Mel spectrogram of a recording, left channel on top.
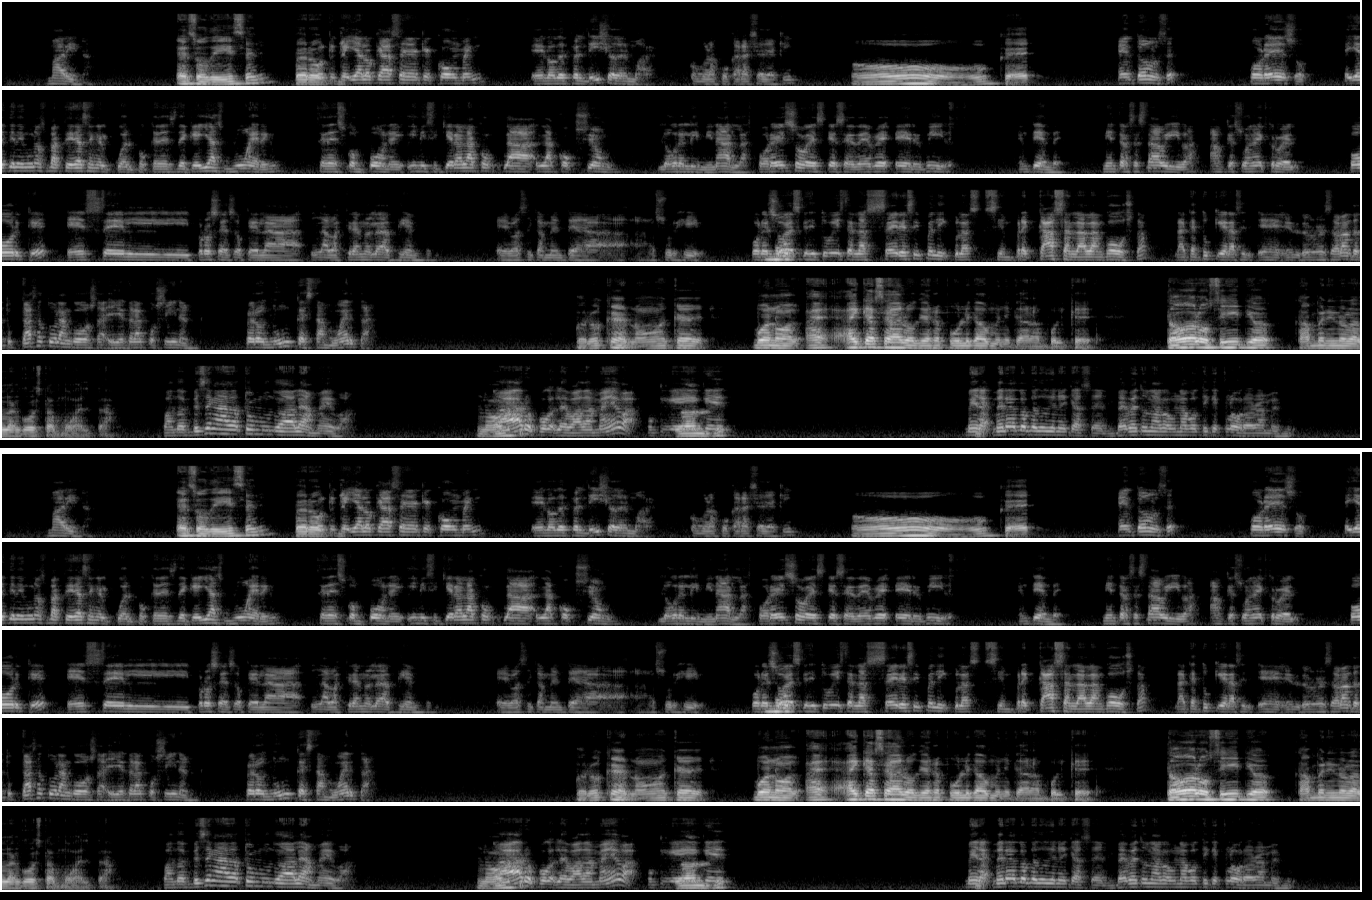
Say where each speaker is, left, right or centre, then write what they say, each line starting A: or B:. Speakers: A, on the left; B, on the right.
A: marinas.
B: Eso dicen, pero...
A: porque que ellas lo que hacen es que comen eh, los desperdicios del mar, como las cucarachas de aquí.
B: Oh, ok.
A: Entonces, por eso, ellas tienen unas bacterias en el cuerpo que desde que ellas mueren, se descomponen y ni siquiera la, co- la, la cocción logra eliminarlas. Por eso es que se debe hervir, ¿entiendes? Mientras está viva, aunque suene cruel, porque es el proceso que la, la bacteria no le da tiempo. eh, básicamente a, a surgir. Por
B: No,
A: eso es que si tú viste las series y películas, siempre cazan la langosta, la que tú quieras, eh, en los restaurantes, tú cazas tu langosta y ellos te la cocinan, pero nunca está muerta.
B: Pero es que no, es que, bueno, hay, hay que hacer algo aquí en República Dominicana porque todos los sitios están veniendo las langostas muertas.
A: Cuando empiecen a dar todo el mundo a darle ameba,
B: No,
A: claro,
B: no,
A: porque le va a dar ameba, porque que,
B: no,
A: que-
B: no.
A: mira,
B: Bueno,
A: mira lo que tú tienes que hacer, bébete una, una gotica de cloro ahora mismo,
